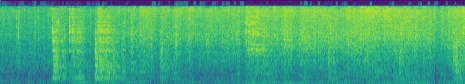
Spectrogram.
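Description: Soaked poha and onions stirred in a pan, loud close scraping and rustling strokes over a continuous frying sizzle, with a low steady hum beneath and no talking.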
